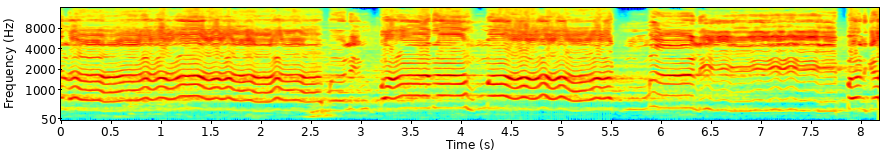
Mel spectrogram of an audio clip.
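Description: A voice singing a sahur wake-up song for Ramadan in long held notes, bent and wavered in ornate runs, with short breaths about three and six seconds in.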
